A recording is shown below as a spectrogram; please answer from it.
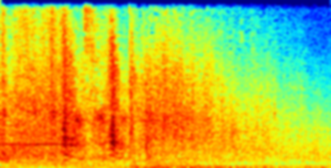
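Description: Missile striking its target in the Ace Combat Infinity video game, heard as a loud, sustained roaring blast with deep rumbling low end and broad crackling hiss, holding steady for several seconds without a distinct single pop and with no voices.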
